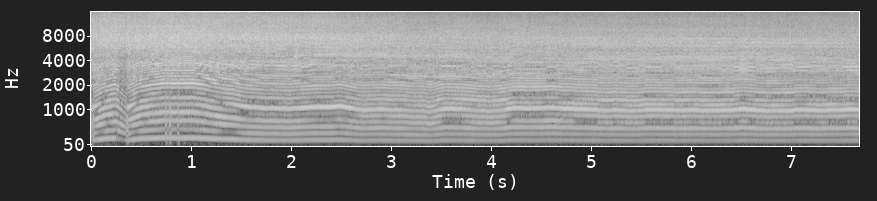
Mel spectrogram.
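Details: Ported Husqvarna T540 Mark III top-handle chainsaw on its third tank, not fully broken in, warmed up, chain quickly filed, rakers untouched: steady high revs holding under load through the cut without bogging; cutting cleanly.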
